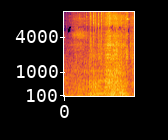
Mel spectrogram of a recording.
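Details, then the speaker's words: Motor-assist tandem trike moped, cold start, choked, pull start with the clutch up: only the rattle and whir of the engine turning over, no firing at all. Owner may need to prime it. Cranking no-start, fuel starvation. "No sputs yet. I might have to wet its whistle."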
